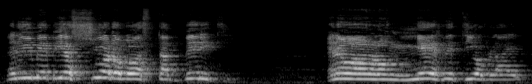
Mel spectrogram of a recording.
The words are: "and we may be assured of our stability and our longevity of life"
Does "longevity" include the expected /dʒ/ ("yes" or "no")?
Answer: no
